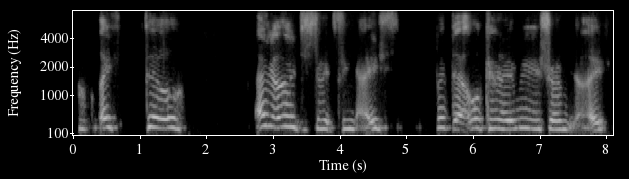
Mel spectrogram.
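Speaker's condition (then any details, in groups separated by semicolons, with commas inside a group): Cerebral palsy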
